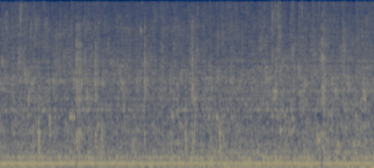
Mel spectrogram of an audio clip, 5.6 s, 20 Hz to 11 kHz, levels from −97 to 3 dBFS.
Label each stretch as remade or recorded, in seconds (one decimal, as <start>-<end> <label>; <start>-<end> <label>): 0.0-5.6 recorded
